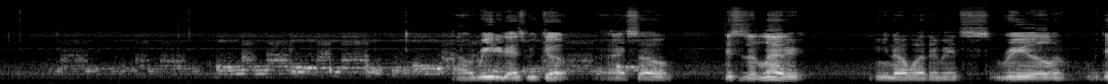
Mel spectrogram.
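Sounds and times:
faint video audio through speakers: 0:00.0 - 0:11.0.

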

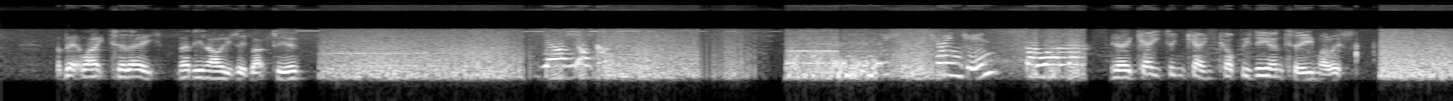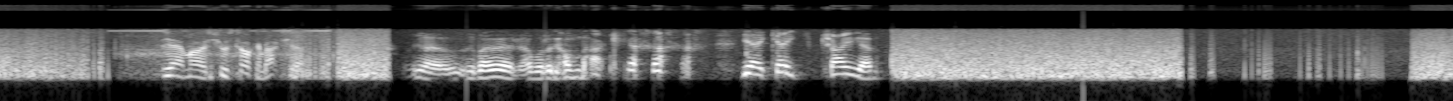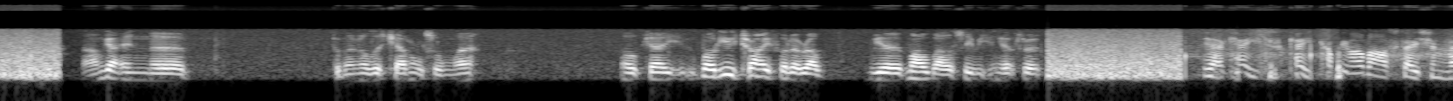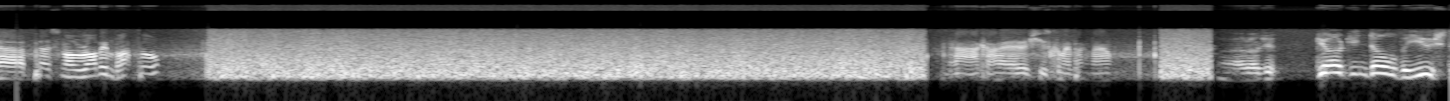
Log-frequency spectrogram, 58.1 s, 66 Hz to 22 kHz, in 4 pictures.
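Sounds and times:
radio receiver hiss: 0:00.0 - 0:19.0, 0:23.4 - 0:31.0, 0:37.8 - 0:56.9
faint radio crackling: 0:00.6 - 0:31.3, 0:35.2 - 0:58.0
voice over radio: 0:16.2 - 0:17.9, 0:41.1 - 0:45.2, 0:53.0 - 0:54.8.

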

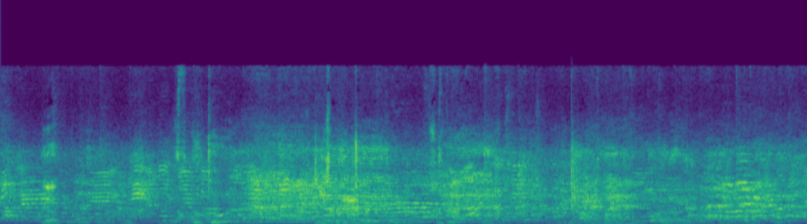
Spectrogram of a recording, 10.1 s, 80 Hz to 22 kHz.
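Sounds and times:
children talking and calling: 0:00.0 - 0:10.0.

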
